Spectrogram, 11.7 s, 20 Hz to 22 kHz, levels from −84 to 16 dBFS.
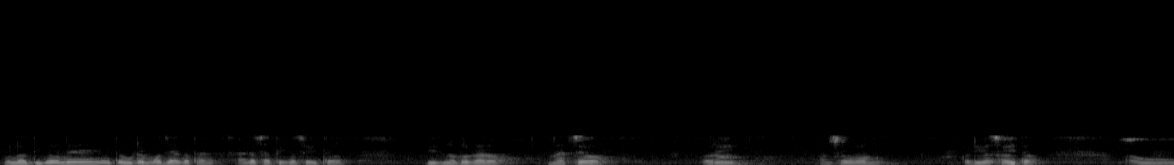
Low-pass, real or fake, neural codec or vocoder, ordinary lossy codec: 7.2 kHz; real; none; AAC, 16 kbps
